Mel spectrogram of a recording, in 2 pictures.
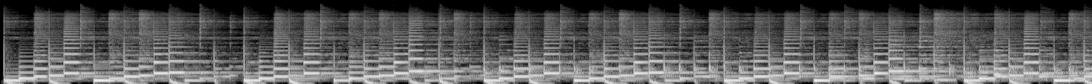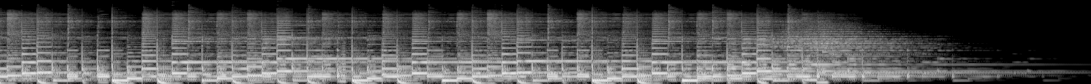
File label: Modern, ringtones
